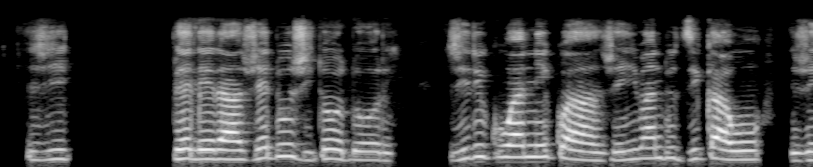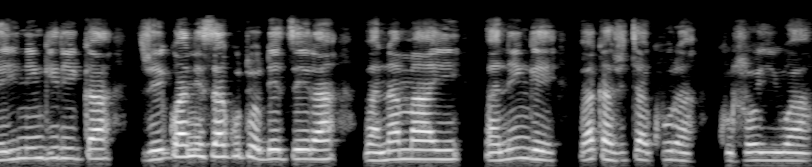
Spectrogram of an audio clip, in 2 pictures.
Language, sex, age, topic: Ndau, female, 25-35, health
